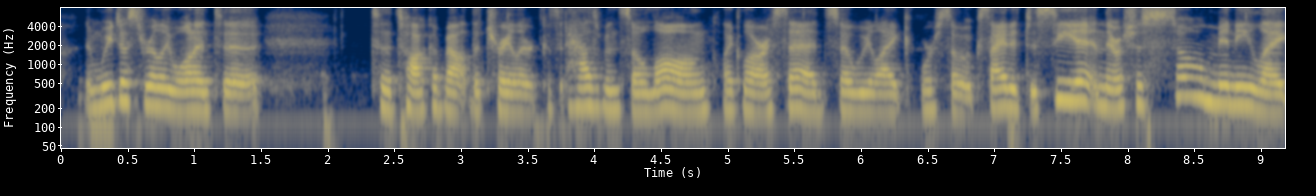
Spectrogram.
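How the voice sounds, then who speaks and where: With a Southern US accent, a woman talks at a medium pitch and a fairly quick pace. Her pitch varies in an ordinary way over a quiet background. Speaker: podcast co-host. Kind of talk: casual chat.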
